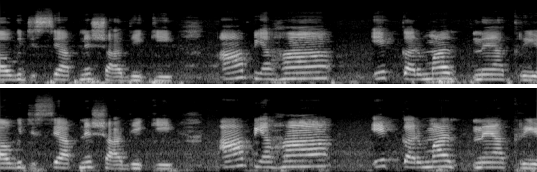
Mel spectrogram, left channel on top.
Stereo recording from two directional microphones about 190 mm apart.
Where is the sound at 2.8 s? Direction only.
40° left (ahead or behind).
